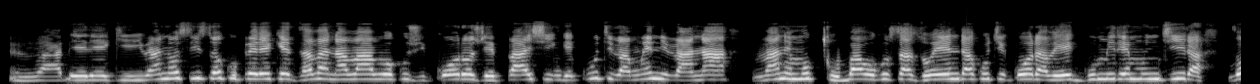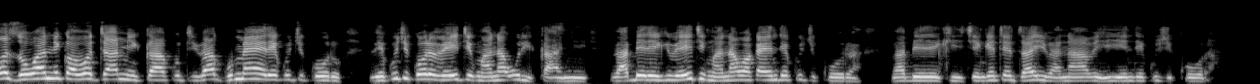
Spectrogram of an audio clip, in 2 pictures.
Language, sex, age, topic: Ndau, male, 50+, education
